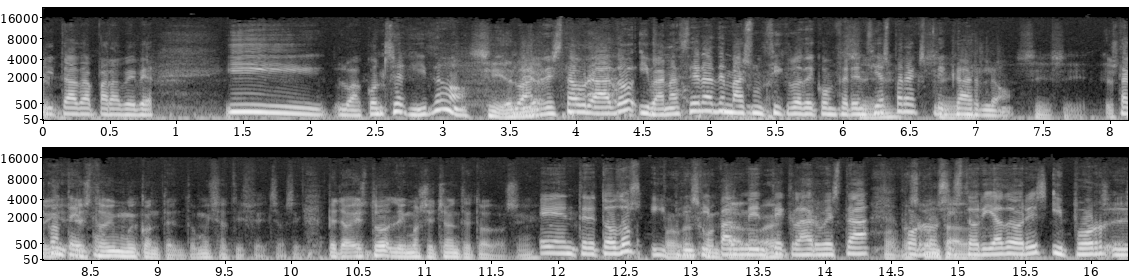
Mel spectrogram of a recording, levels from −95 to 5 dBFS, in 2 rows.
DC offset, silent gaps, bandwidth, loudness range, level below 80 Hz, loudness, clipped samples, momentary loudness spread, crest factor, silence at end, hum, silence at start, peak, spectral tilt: under 0.1%; none; 14.5 kHz; 5 LU; -30 dBFS; -12 LUFS; under 0.1%; 12 LU; 12 dB; 0 s; none; 0 s; 0 dBFS; -7.5 dB/octave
